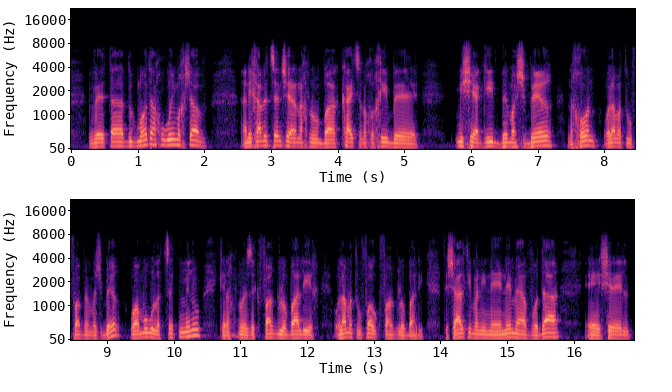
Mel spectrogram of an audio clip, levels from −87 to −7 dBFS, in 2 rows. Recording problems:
garbled, watery; slightly; nothing above 7.5 kHz

